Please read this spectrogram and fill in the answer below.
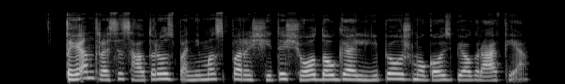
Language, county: Lithuanian, Marijampolė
